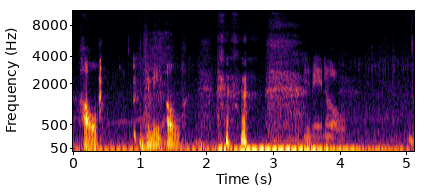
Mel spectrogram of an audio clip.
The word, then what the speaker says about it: Hull: They don't they don't pronounce the H in hole.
